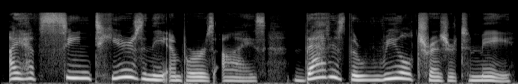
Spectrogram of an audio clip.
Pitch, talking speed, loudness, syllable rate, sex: 220 Hz, 160 wpm, -16 LUFS, 4.1 syllables/s, female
